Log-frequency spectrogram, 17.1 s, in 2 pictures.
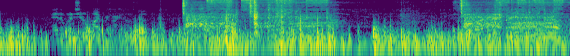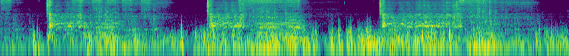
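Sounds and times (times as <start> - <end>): car engine cranking: 2.7 - 5.5, 6.7 - 13.5, 14.1 - 16.8.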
